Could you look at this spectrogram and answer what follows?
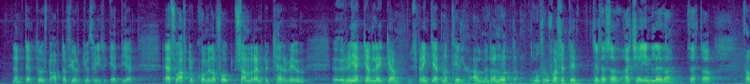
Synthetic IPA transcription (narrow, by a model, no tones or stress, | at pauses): nɛmt̪ɛɾ̥t̪ʰœːðʏst̪ɔawht̪afjœːɾʏt̪ʰiɔθɾiːɾɛpɛ | ɛ̰ɾ̥sɔaft̪ʏɾ̥kʰɔːmɪðawfoːwt̪samɾajmt̪ʏcʰɛɾvɪʔʏm | rɛːcanlejcaspɾejɲcɪɛpnat̪ʰɪlalmɛnɾanɔːt̪a̰nufɾufɔ̥sɛt̪ɪt̪ʰɪlθɛsːaðhajht̪siaɪnːlejða | θɛht̪a | θa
